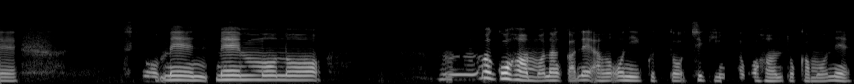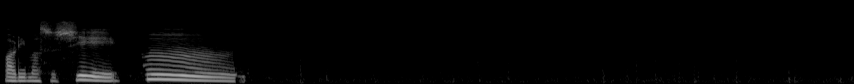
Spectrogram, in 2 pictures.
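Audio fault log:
10.93–11.02 s, echo leak: likely a loudspeaker-side echo canceller letting some pickup through, which returns a faint, brief scrap of the speech 377 ms late, well below the direct level.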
